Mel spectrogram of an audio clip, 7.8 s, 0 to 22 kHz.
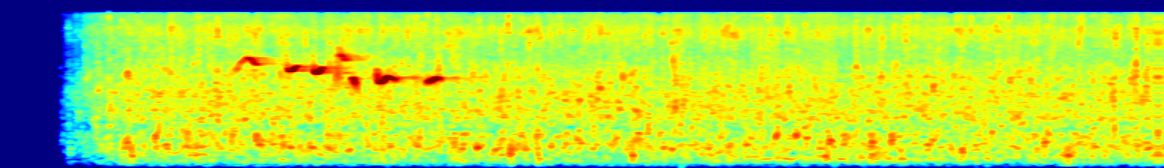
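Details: Blue-and-white flycatcher singing beside a small stream at the Rock Garden on Mount Mitake, Ome, Tokyo, Japan, on 14 May 2011: a short phrase of quick high whistled and chipping notes, rising and falling, over a steady rushing of water.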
